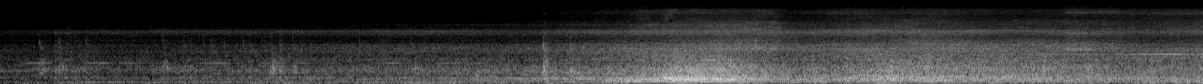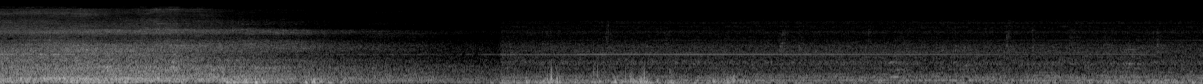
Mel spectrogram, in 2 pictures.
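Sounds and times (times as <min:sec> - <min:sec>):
electric train passing: 0:00.0 - 0:24.0
faint high squeal: 0:10.4 - 0:13.4.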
